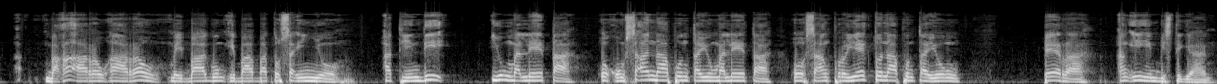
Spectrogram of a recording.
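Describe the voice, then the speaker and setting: A man's voice: fairly high pitch, a little slow, a little mellow. A man who is a vlogger speaks as a commentator on a panel and presses the guests with direct questions.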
